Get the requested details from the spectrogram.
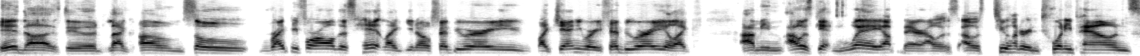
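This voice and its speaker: Speaking with a Californian accent, a man uses a fairly high pitch. His pace is fairly slow, with ordinary pitch variation. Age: 40s. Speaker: musician and guitar maker. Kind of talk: casual chat. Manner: animated, laughs often.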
